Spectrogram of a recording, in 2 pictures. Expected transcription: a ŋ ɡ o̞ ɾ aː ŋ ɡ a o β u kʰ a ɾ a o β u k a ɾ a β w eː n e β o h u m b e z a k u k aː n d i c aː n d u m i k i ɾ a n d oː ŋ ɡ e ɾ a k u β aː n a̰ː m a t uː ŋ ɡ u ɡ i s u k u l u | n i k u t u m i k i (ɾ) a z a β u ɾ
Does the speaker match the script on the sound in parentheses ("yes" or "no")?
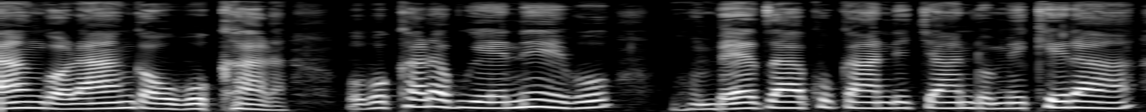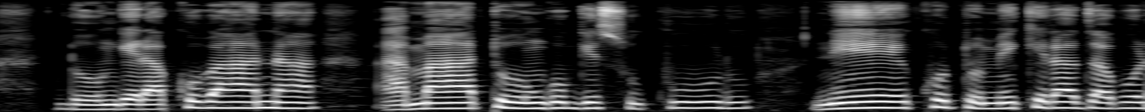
yes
